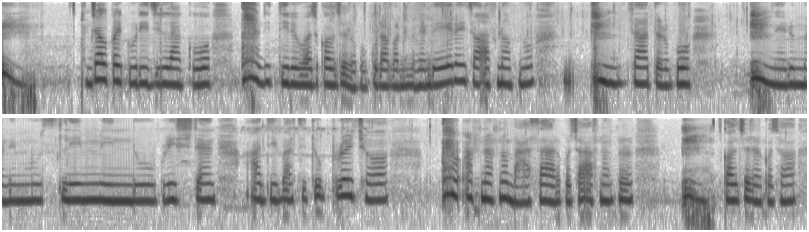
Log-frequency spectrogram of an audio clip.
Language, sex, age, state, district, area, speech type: Nepali, female, 18-30, West Bengal, Jalpaiguri, urban, spontaneous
